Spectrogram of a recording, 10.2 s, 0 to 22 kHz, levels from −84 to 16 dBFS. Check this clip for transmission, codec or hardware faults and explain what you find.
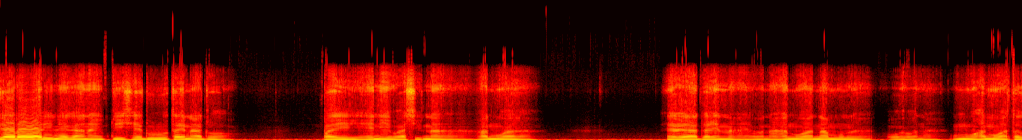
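Two faults run through the whole speech clip: heavy clipping and codec damage.

Hard clipping, throughout. The speech was driven about 15 dB past what a stage in the chain could pass, so every peak is sliced flat at the ceiling, with something like seven percent of the waveform pinned there. The squared-off tops add a spray of high harmonics, and the result is a harsh, buzzy fuzz on each louder syllable rather than occasional crackle.

Bluetooth SBC compression, throughout. The sound has the plainly audible grit and smeared, unstable treble of a coarse sub-band codec, with nothing above 16.5 kHz. The likely cause is an SBC link, with a bit budget that fits roughly 96 kbps. That budget starves the upper bands and quantises the rest roughly, so the high end flickers and a granular, aliased noise sits on top of the speech.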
